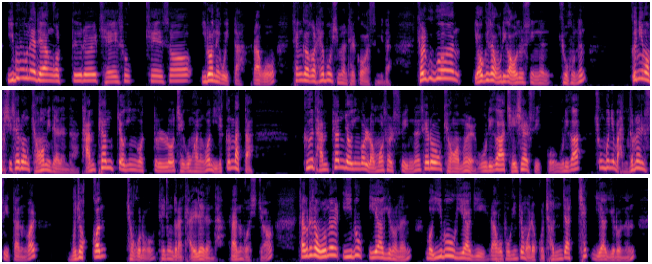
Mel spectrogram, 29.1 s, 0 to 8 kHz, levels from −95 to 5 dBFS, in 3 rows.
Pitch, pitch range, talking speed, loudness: 190 Hz, 140-225 Hz, 370 characters per minute, -28 LUFS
